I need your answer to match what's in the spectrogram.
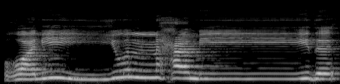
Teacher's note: دال پہ ہم کلکلا کریں گے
